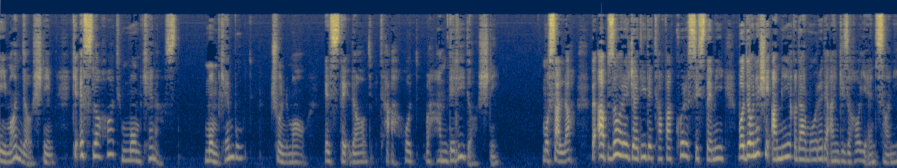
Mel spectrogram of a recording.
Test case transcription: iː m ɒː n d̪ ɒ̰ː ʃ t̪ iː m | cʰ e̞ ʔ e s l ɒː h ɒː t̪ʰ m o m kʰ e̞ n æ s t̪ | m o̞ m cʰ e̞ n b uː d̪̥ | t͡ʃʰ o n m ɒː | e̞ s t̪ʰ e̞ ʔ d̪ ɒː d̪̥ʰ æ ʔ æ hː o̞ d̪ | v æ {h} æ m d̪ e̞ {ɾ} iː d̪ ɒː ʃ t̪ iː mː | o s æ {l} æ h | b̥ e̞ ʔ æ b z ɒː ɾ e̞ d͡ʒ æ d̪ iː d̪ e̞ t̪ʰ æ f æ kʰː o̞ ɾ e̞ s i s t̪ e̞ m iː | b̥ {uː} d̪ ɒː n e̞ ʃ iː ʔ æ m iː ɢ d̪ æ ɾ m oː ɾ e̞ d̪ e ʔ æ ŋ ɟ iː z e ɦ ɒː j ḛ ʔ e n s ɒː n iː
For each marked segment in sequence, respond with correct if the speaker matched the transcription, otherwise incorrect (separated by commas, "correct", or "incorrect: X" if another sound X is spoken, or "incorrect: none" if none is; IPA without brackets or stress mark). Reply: correct, incorrect: l, incorrect: lː, incorrect: ɒː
